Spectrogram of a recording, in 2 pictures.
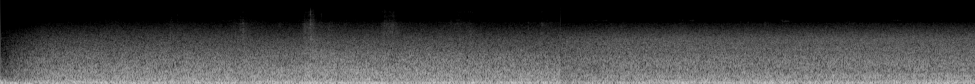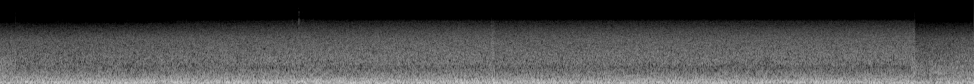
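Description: Steady rushing of water pouring down the broad stepped spillway of Dartmouth Dam, a full reservoir overflowing its crest.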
